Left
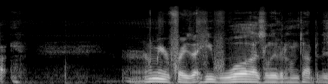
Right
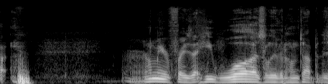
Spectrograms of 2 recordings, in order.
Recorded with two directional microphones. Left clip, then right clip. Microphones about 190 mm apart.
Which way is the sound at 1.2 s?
20° right (ahead or behind).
